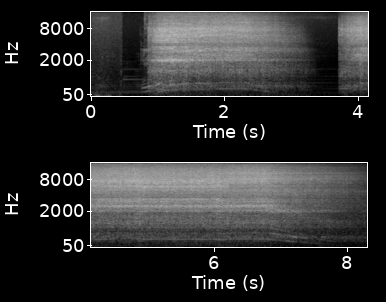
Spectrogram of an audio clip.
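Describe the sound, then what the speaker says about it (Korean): A kitchen blender grinds dried mild chili peppers with about half a cup of water, its motor whirring loudly in two bursts separated by a brief pause, pitch sagging as each run winds down. "제 건고추는 맵지 않은 건고추입니다 완전히 갈아주겠습니다"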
